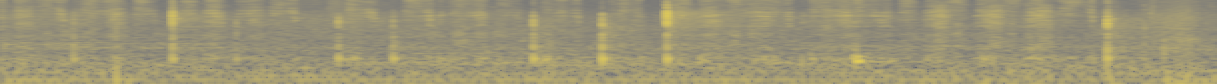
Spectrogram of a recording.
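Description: Chalk writing on a blackboard: short scratchy strokes and scattered sharp taps as a sentence is written out.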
